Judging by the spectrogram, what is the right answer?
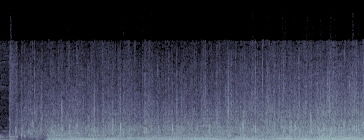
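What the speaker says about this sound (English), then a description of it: "So please give a warm round of applause to the beautiful Jane." A dense, sustained round of applause from an audience welcomes a woman named Jane onto the stage at a launch event for an international tourism revival plan. It swells after a brief quiet start and holds steady and loud to the end.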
